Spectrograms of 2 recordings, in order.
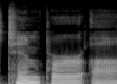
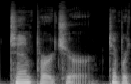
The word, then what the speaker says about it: temperature: There's actually 4 syllables in this. It's temperature. It's not where most people pronounce it temperature, like 3, they'll pronounce 3 syllables.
